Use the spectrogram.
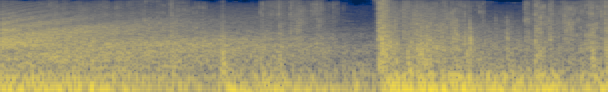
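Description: Video game gunfire booms in dense bursts, a heavy volley breaking off midway before a second loud barrage of shots resumes, up close with no talking.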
